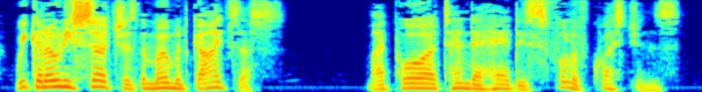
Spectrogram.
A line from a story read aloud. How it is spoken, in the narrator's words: he sighed, with a wry and regretful smile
